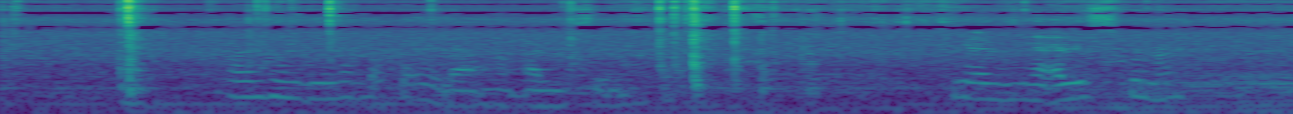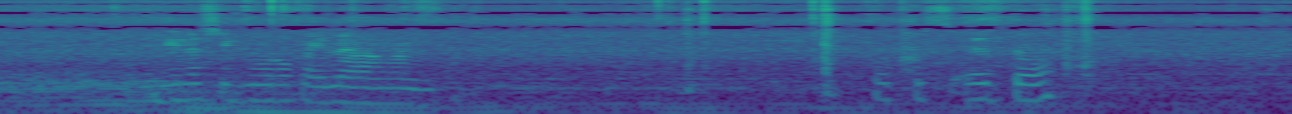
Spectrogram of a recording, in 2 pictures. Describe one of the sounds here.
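A young girl talks quietly close by.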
